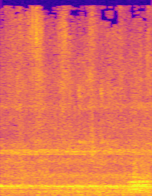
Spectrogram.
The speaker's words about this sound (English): I got my train. Oh no, that's the North Line.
